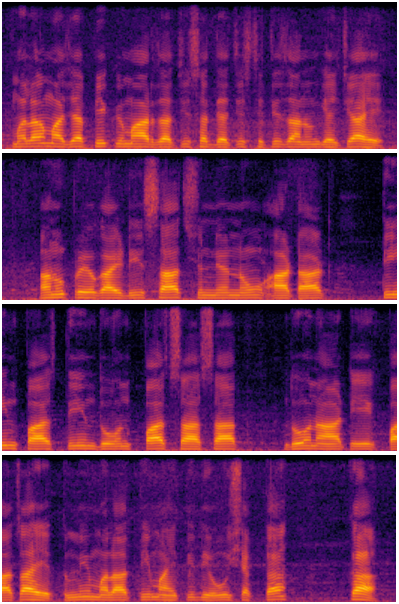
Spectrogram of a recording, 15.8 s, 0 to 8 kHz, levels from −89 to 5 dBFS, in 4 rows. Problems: constant background noise, background conversations at intervals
